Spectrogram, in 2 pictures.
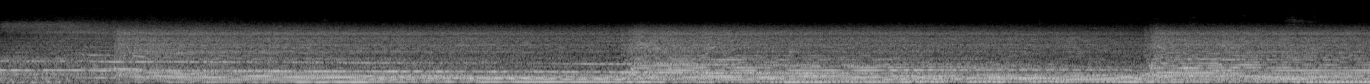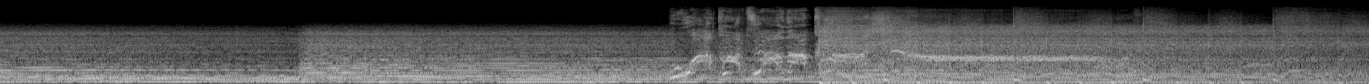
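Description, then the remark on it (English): A loud, dense rock track with heavy sustained distorted instruments and a woman singing, moving through several sections before a brief noisy transition into a brighter closing part. “I thought that's what I heard him scream. That's a woman singing.”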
